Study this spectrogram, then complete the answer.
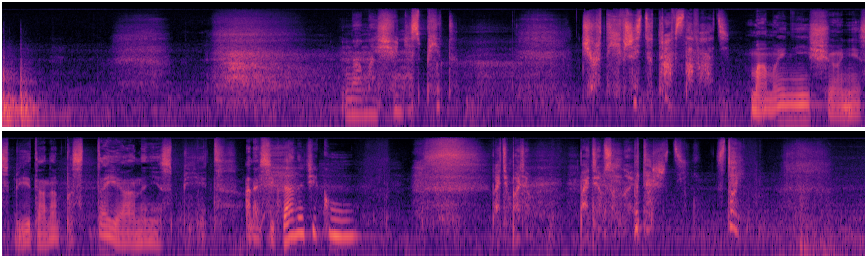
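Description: A man speaks softly up close.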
